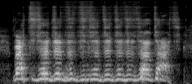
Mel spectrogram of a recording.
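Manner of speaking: rattling rat-a-tat gunfire imitation; mouth-made machine gun fire; machine gun sound. A narrator's reading. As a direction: spit out the gun burst.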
